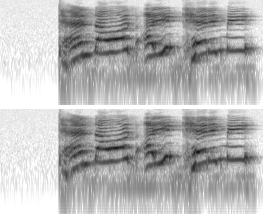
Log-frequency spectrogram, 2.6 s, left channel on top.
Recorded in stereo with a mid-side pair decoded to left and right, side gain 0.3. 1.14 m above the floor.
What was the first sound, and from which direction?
A shout, 25° left.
